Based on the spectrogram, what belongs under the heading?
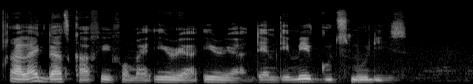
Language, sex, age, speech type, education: Nigerian Pidgin, male, 15-29, spontaneous, tertiary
